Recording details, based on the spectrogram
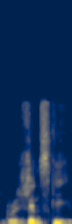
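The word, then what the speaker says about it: Grodzinski: That's Rabbi Chaim Ozer Grudziński, or some people pronounce it in the Polish Grzinski, like more of that DZ mix, the Grzinski.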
